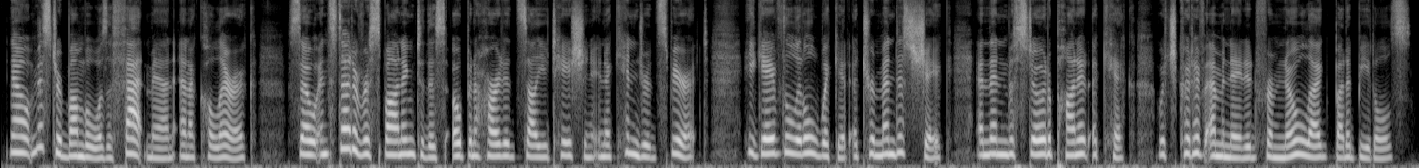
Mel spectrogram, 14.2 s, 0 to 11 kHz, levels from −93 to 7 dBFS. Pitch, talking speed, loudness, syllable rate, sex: 250 Hz, 205 wpm, -17 LUFS, 5.8 syllables/s, female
